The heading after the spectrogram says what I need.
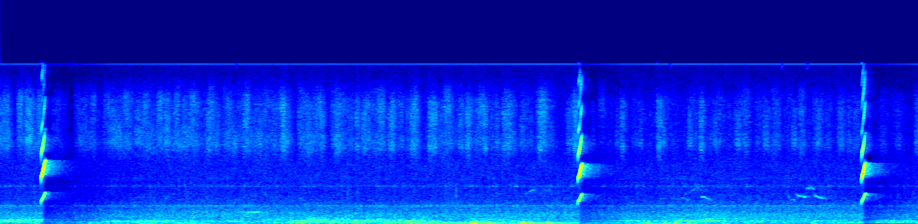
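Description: A young Noisy miner gives three brief, sharp, harsh calls several seconds apart, calling to its parents over a low steady background hum.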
